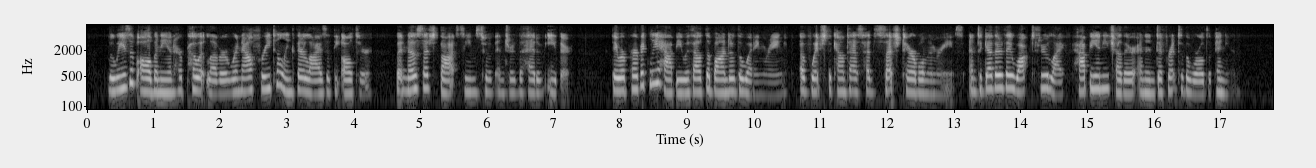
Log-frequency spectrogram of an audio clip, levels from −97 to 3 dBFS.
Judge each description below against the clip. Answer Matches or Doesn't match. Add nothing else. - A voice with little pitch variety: Matches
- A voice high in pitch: Matches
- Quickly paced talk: Matches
